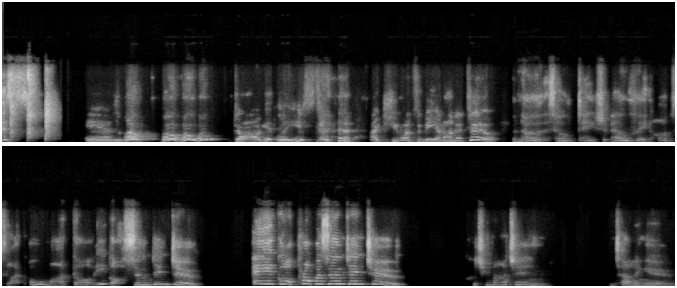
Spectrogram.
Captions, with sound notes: and (barking) dog at least! She wants to be in on it too! But no this whole Dave Chappelle thing I was like oh my god, he got zoomed in to! He got proper zoomed into! Could you imagine? I'm telling you,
